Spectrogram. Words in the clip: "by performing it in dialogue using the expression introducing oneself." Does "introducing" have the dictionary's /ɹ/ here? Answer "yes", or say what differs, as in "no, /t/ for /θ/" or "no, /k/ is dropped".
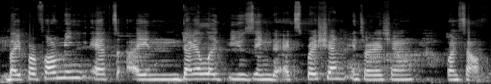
no, /ɹ/ is dropped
